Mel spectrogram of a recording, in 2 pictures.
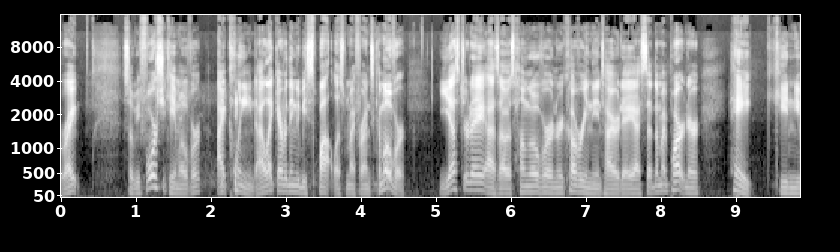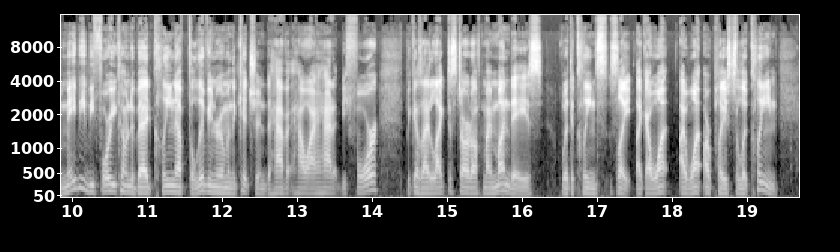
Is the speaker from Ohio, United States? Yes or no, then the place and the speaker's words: yes; about an hour from Dayton, Ohio, United States; Dayton, Ohio, my home state, about an hour from where I grew up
